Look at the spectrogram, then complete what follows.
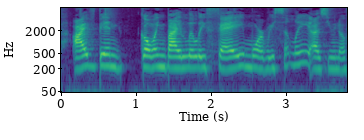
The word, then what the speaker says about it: Fei: I mean, Faye is too. A lot of people like to call it Phi. And then they pronounce my middle name or my Chinese name Phi Gang, which is just wrong.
